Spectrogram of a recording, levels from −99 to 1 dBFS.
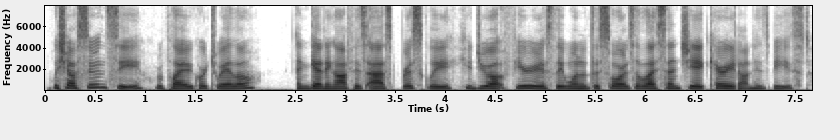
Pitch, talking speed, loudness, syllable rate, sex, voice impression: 210 Hz, 205 wpm, -18 LUFS, 5.5 syllables/s, female, feminine, adult-like, tensed, slightly powerful, slightly bright, clear, fluent, intellectual, calm, reassuring, slightly kind, modest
